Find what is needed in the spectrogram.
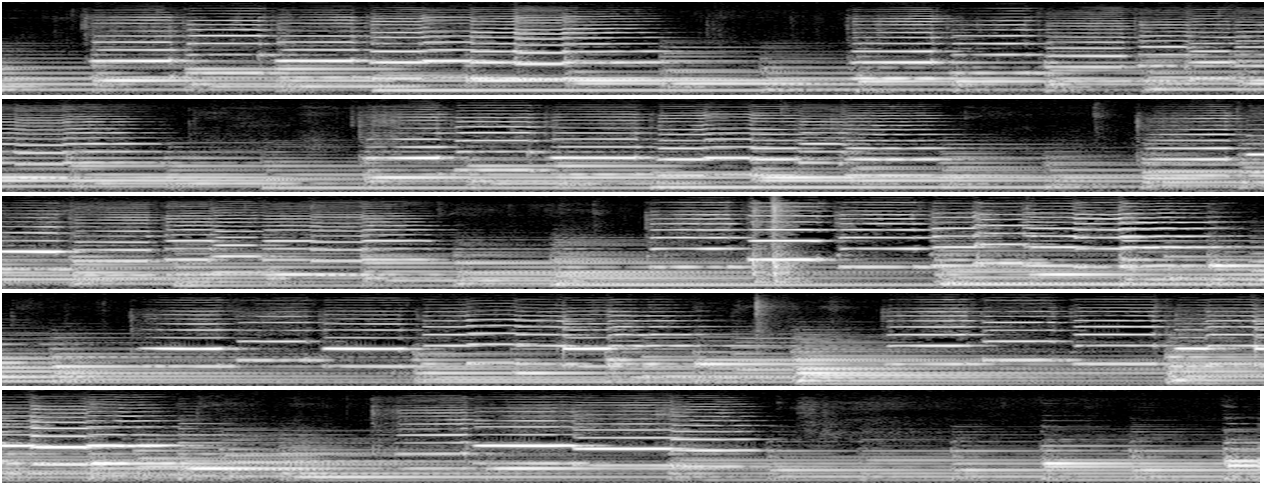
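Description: A reed woodwind plays a solo melody in phrases of about two seconds, with piano accompaniment underneath. It is the opening movement of the piece, in C harmonic minor.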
